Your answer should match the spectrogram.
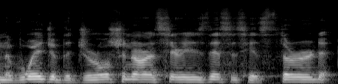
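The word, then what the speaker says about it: Shannara: future of Earth and that is the shinara series or shra if you prefer to to say it like he does I say shanara uh the shanara series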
